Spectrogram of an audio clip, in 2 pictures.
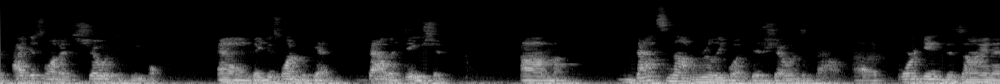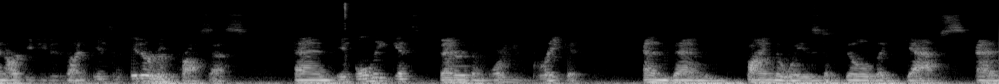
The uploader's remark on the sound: Recorded at Metatopia 2023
